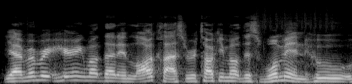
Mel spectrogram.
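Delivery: ordinary talk, nothing marked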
